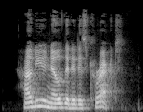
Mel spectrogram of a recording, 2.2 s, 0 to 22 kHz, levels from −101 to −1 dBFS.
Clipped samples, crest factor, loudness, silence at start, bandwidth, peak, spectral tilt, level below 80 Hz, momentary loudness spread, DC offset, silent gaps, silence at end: under 0.1%; 18 dB; -21 LUFS; 0.35 s; 15.5 kHz; -4 dBFS; -6 dB/octave; -62 dBFS; 8 LU; under 0.1%; none; 0.35 s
